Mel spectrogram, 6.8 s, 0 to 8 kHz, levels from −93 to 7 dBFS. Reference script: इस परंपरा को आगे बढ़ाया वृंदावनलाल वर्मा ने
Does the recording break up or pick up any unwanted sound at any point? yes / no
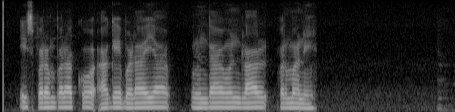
no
